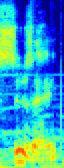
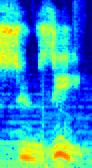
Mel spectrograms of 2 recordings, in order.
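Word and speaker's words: Suzay: and she um her name i think is spelled s-u-z-a-y so it looks like suze but she always corrects people as no it's susie you know to read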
